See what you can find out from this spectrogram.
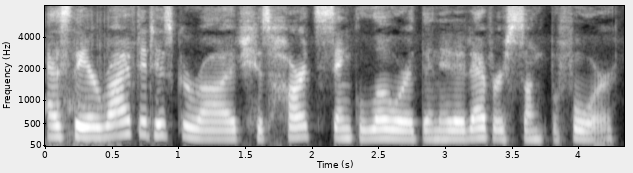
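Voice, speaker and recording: A woman narrating a scripted bedtime story in a theatrical, deliberate manner. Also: mid-range voice, fairly even intonation, dark tone.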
